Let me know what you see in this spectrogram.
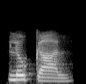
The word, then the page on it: locale: Indian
